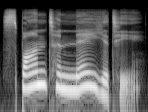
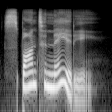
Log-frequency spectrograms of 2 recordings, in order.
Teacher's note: Spon, ta, ne, e, t. The main stress is on the 3rd syllable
